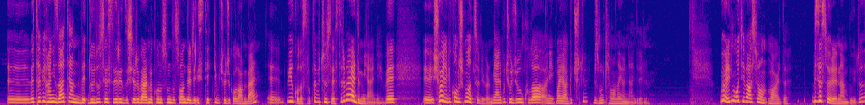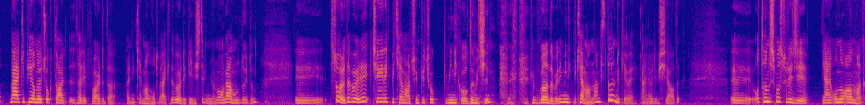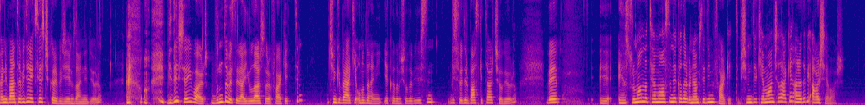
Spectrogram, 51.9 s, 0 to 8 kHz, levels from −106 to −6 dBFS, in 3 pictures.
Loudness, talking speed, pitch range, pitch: -37 LUFS, 165 wpm, 185-250 Hz, 220 Hz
